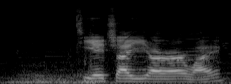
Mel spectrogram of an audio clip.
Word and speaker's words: Thierry: was on the cover how do you pronounce that name theory t-h-i-e-r-r-y thierry it's jerry henry it's french oh black cherry sounds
